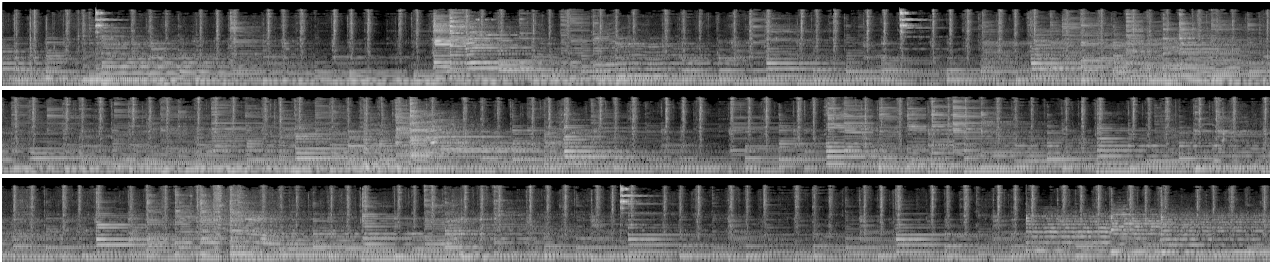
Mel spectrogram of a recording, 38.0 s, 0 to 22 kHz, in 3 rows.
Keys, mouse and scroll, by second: 0.7-1.1 scroll down 1, 1.1 middle click, 2.3 scroll up 1, 5.2 scroll up 1, 6.4 click, 7.0 scroll down 1, 7.7-8.9 scroll up 1, 9.5 e, 9.9 scroll up 1, 12.2 click, 13.9 scroll up 1, 14.9 click, 15.2 click, 15.7 scroll up 1, 16.8 click, 20.1 scroll down 1, 20.7 scroll up 1, 21.4 click, 24.9 click, 27.3-27.6 scroll down 1, 31.0 scroll down 1, 31.6 scroll up 1, 32.8 click, 35.2 click.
